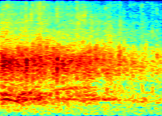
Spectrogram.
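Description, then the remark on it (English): An audience at a church service claps for the Lord, dense and sustained applause filling the whole moment at an even loudness with no voices standing out. “Put your big, big hands together for the Lord and please be seated.”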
